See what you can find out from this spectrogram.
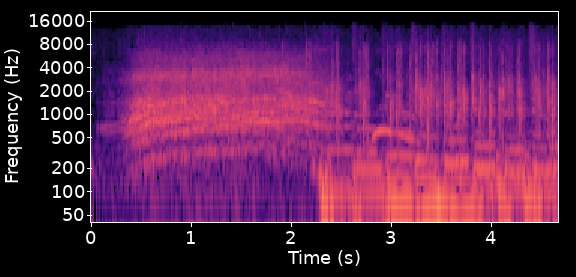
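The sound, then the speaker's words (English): Graduates cheer and shout to welcome a commencement speaker in a loud, dense crowd roar. About halfway through the roar gives way to music with deep, stepping bass notes, while crowd noise continues faintly underneath. “I would like to say thank you, graduates, for that warm welcome.”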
